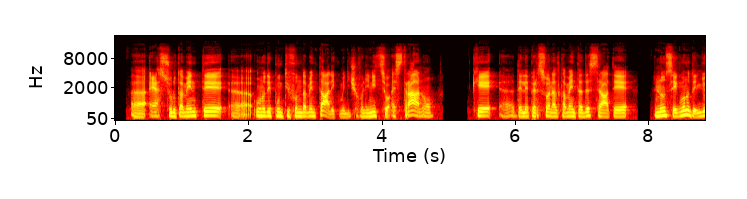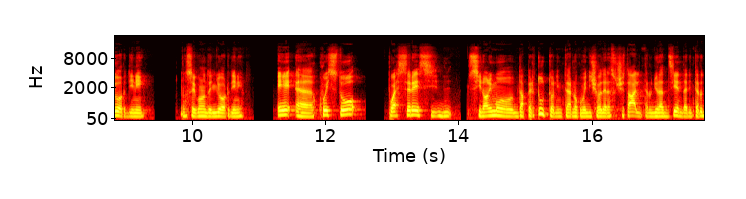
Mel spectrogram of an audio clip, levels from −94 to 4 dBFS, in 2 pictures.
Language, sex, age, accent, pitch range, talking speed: Italian, male, 20-39, native, 130-155 Hz, 150 wpm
